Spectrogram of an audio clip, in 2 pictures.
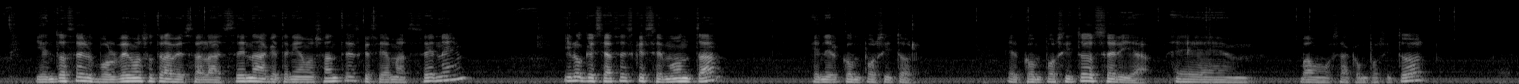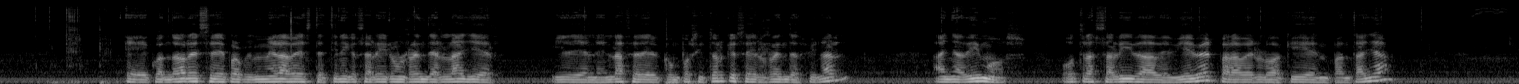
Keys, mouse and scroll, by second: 2.1 click, 9.9 click, 11.6 click, 13.1 click, 15.6 click, 16.0-16.5 scroll down 11, 17.0 click, 18.1 scroll up 3, 18.7 click, 20.2 click, 24.7 click, 29.2 click.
